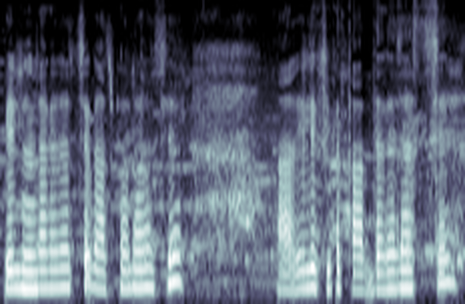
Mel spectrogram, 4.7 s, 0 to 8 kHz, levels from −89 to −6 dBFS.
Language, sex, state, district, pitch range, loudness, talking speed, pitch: Bengali, female, West Bengal, Jalpaiguri, 170-185 Hz, -16 LUFS, 165 wpm, 175 Hz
